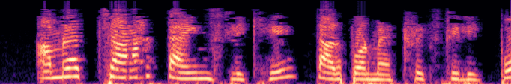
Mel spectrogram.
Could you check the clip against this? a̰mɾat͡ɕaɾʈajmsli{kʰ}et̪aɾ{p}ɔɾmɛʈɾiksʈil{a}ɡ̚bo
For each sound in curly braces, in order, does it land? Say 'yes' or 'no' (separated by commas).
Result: yes, yes, no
